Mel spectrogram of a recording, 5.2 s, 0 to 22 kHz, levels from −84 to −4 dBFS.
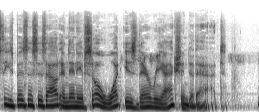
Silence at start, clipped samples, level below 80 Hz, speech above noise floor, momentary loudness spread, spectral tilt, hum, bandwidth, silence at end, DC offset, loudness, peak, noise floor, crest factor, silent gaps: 0 s; under 0.1%; -56 dBFS; 28 dB; 11 LU; -4.5 dB/octave; none; 15 kHz; 0 s; under 0.1%; -15 LUFS; 0 dBFS; -43 dBFS; 16 dB; none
